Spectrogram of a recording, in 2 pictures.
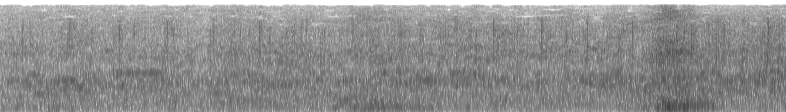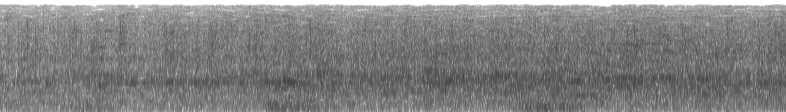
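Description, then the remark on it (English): An audience claps and shouts together in a dense, steady roar that fills the whole stretch, with occasional heavier thumps rising out of the crowd noise. “This clapping, this shouting, this dancing, these tambourines, these organs, these pianos, it's Jewish!”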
